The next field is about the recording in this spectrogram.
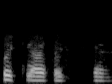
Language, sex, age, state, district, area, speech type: Sindhi, female, 18-30, Rajasthan, Ajmer, urban, conversation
